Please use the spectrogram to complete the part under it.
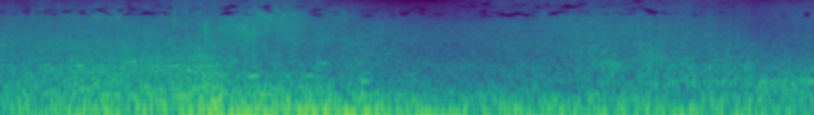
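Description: A crystal shatters with a loud burst.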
